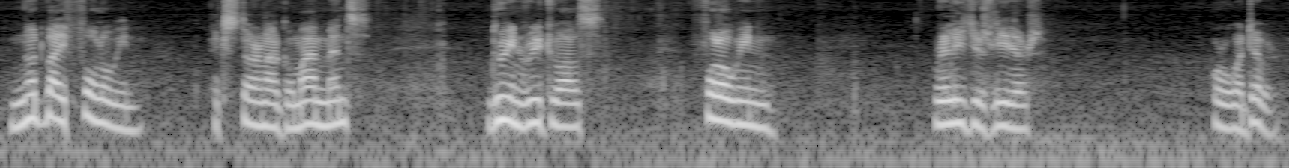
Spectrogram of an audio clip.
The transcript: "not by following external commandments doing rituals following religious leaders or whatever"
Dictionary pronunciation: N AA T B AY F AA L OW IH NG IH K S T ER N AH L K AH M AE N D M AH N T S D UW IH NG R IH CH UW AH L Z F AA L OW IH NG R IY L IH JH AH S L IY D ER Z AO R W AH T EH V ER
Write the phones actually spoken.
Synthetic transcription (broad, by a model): N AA T B AY F AA L OW IH NG IH K S T ER N AH L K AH M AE N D M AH N T S D UW IH NG R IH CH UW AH L S F AA L OW IH NG R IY L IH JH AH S L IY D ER S AO R W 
